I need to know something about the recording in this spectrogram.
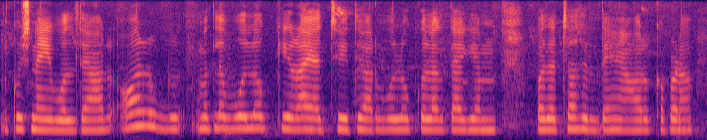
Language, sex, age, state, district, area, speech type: Urdu, female, 18-30, Bihar, Supaul, rural, spontaneous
